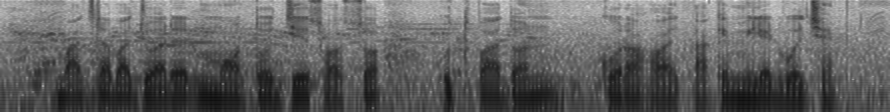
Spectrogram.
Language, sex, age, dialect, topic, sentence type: Bengali, male, 18-24, Western, agriculture, statement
